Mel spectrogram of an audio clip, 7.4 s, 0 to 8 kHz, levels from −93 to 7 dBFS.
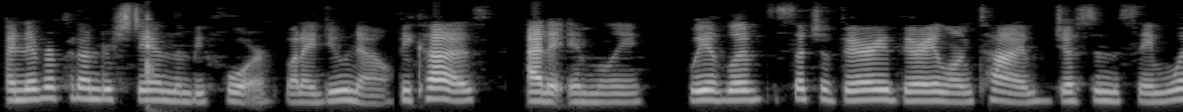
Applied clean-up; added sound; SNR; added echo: neural mask model RNNoise.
